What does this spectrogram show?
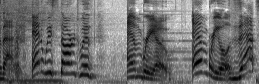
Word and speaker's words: embryo: could but it's an embryo and by the way I love the transcription embryo oh D thong at the end with a stress on the first syllable Embryo Embryo the basic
